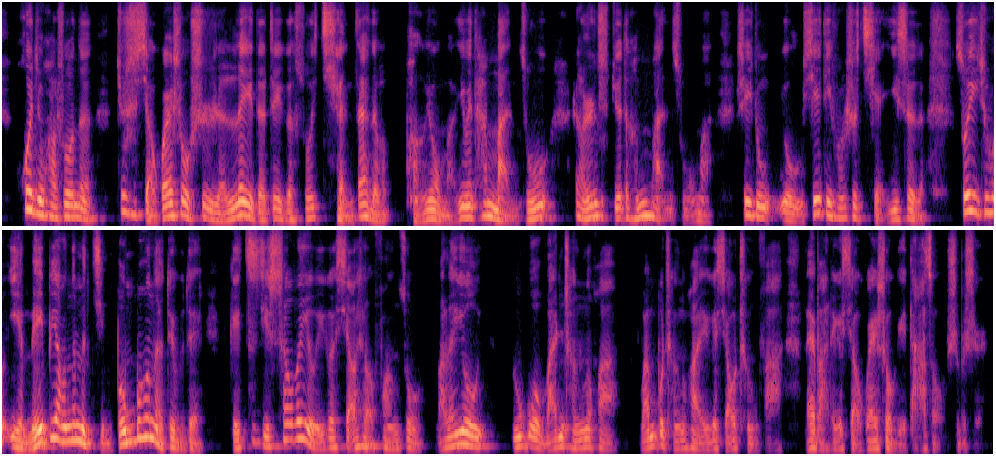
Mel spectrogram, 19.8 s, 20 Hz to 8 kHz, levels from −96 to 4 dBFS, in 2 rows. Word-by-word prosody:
换 250 -2 +6
句 190 - +6
话 165 -5 +3
说 150 +2 +2
呢， 130 -6 0 0.2
就 215 - -2
是 185 -4 -1
小 170 - 0
怪 140 +2 +2
兽 165 -1 +2
是 140 -4 -2
人 105 +5 0
类 170 -4 +7
的 110 -1 -2
这 125 +3 -2
个 110 -1 -4
所 130 +5 -4
潜 140 +2 -2
在 155 0 0
的 95 - -4 0.2
朋 95 +3 -7
友 120 -3 +3
嘛。 85 0 -8
因 140 - +1
为 145 - +4
它 155 +4 -3
满 130 -6 +1
足 140 +6 0 0.2
让 - - -3
人 145 +5 +3
觉 140 -4 -2
得 140 - -6
很 125 +2 -2
满 165 -1 -1
足 - - -12
嘛， - - -10 0.3
是 180 - +2
一 - - 0
种 150 -4 +1
有 100 -5 -1
些 190 - +3
地 175 -3 +1
方 135 -4 -5
是 145 0 -4
潜 135 -5 -4
意 120 - -1
识 120 0 -1
的， - - -9 0.3
所 215 - +5
以 225 - +3
就 205 0 -1
也 115 -4 +2
没 95 - +9
必 215 +6 +2
要 230 -5 +5
那 200 +2 +6
么 185 - +8
紧 170 0 -5
绷 165 +5 +5
绷 240 +3 +5
的， 190 - +4
对 120 - -2
不 100 - -9
对？ - - -8 0.2
给 105 - -1
自 110 - -4
己 130 -9 -2
稍 130 +13 -1
微 230 +1 +3
有 190 - +3
一 95 - -5
个 115 - -3
小 115 0 -4
小 125 +2 -4
放 105 -6 -8
纵， 110 +2 -8
完 110 - -7
了 130 - 0
又 140 -5 +5 0.2
如 125 +2 0
果 130 -3 0
完 105 +6 -2
成 110 -4 -4
的 120 - -1
话 100 -7 -10 0.2
完 120 +6 -3
不 - - -1
成 95 - -9
的 105 - -7
话， 105 -4 -6
有 - - -9
一 - - -8
个 - - -5
小 - - -6
惩 - - -11
罚 - - -18 0.4
来 - - -1
把 - - -9
这 - - -10
个 - - -7
小 - - -6
怪 - - -5
兽 - - -4
给 - - -14
打 - - -11
走， - - -7
是 - - -10
不 - - -18
是？ - - -9
135 Hz, 330 characters per minute, -22 LUFS, 115-165 Hz, 0.4 s, 没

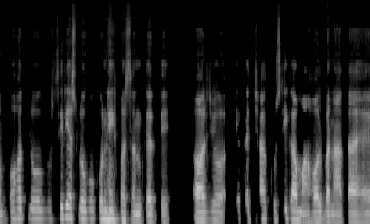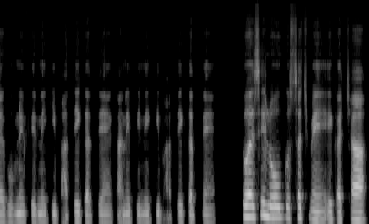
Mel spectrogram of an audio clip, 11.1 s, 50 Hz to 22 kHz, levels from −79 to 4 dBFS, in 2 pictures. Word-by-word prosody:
बहुत 170 +2 -1
लोग 160 -1 -3
सीरियस 185 +3 +1
लोगों 160 0 0
को 160 -1 -1
नहीं 155 0 +6
पसंद 135 -2 0
करते। 125 0 -1 0.4
और 140 0 +7
जो 145 -1 -3 0.3
एक 165 -2 -15
अच्छा 165 +2 -2
ख़ुशी 155 0 -8
का 155 -2 +5
माहौल 135 +1 +2
बनाता 130 0 +3
है, 125 +1 -2
घूमने-फिरने 125 0 -5
की 130 0 -7
बातें 140 +2 -6
करते 125 0 -7
हैं, 125 0 -7
खाने-पीने 125 0 -7
की 130 0 -9
बातें 135 +2 -10
करते 120 -1 -7
हैं, 120 +1 -8 0.4
तो 200 - +8
ऐसे 195 +3 +5
लोगों 185 -2 +5
को 185 - -3
सच 185 +1 -3
में 150 -2 +2
एक 145 0 -5
अच्छा 145 +2 +5
140 Hz, 190 wpm, -26 LUFS, 130-165 Hz, 0.4 s, तो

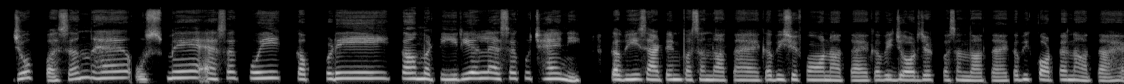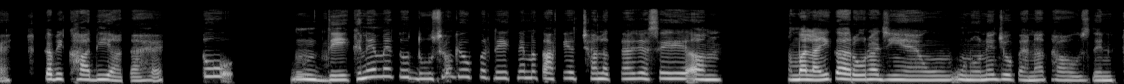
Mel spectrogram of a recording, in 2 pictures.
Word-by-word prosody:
जो 280 +4 +1 0.2
पसंद 240 - -2
है 295 +2 0
उसमें 275 - 0 0.2
ऐसा 255 +3 -1
कोई 290 +1 +2 0.2
कपड़े 275 +3 0
का 270 -1 +4
मैटेरियल 255 +2 +2
ऐसा 270 0 0
कुछ 275 -3 -5
है 260 0 +3
नहीं, 190 -6 +2 0.3
कभी 225 +1 +3
सैटिन 225 0 +2
पसंद 210 -1 -1
आता 200 0 -4
है 195 -1 -2
कभी 210 +2 -1
शिफॉन 205 -2 -1
आता 185 0 -3
है, 185 0 -2
कभी 200 +1 -3
जॉर्जेट 200 +1 -1
पसंद 195 -1 -3
आता 180 0 -4
है, 180 0 -3
कभी 220 +2 -1
कॉटन 210 0 -1
आता 180 -2 -4
है, 175 +1 -5 0.4
कभी 240 +1 +4
खादी 225 0 +2
आता 175 -3 -2
है। 180 -1 -3 0.4
तो 375 +7 -1 0.6
उम, 235 -2 +4
देखने 210 - +3
में 370 +1 -3
तो 335 -1 -2
दूसरों 260 -2 -2
के 350 - -7
ऊपर 335 -1 -5
देखने 290 +1 -5
में 305 0 -3
काफ़ी 265 +2 -2
अच्छा 260 -1 -3
लगता 255 0 -1
है, 260 0 0
जैसे 265 0 +1
अम 220 -1 +4 0.7
मलाइका 220 +3 +6
अरोरा 225 0 +4
जी 215 0 +2
हैं 205 -1 +2
उ 200 +1 0
उन्होंने 205 +2 +3
जो 225 0 +1
पहना 200 -1 -2
था 195 -2 -3
उस 185 0 -4
दिन 190 0 +1
225 Hz, 165 wpm, -22 LUFS, 200-265 Hz, 0.7 s, मलाइका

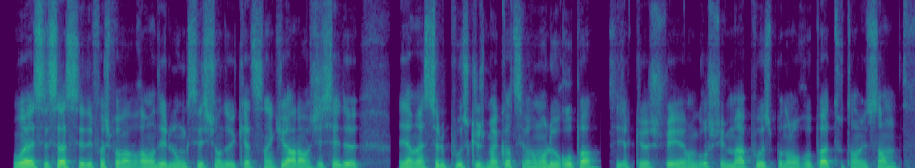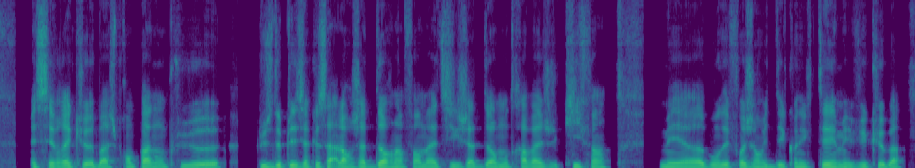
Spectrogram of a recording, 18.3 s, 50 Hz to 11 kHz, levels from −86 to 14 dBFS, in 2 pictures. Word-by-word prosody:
Ouais, 170 +7 +8
c'est 135 -4 0
ça. 180 +9 +6
C'est 130 -5 0
des 125 - +1
fois 175 - 0
je 165 - -5
peux 130 - +1
avoir 120 -2 +3
vraiment 130 +6 +2
des 130 -4 +2
longues 135 +2 -1
sessions 140 +2 -2
de 125 -3 -1
4-5 125 +1 -3
heures. 165 - +7
Alors 115 -2 +3
j'essaie 120 +7 -2
de 125 -2 +2 0.4
d'ailleurs 150 +3 +3
ma 130 -2 +3
seule 150 +5 0
pause 165 -1 -2
que 140 - -1
je 125 - -5
m'accorde 135 +7 0
c'est 135 -9 -5
vraiment 125 +6 +1
le 135 - +2
repas. 135 +4 +2
C'est-à-dire 115 0 -6
que 120 -1 -2
je 110 - -6
fais 125 -2 +1
en 115 -1 -1
gros, 135 +3 -2
je 135 - -8
fais 120 -4 -4
ma 130 +2 +3
pause 145 +2 -2
pendant 135 -3 -3
le 120 - 0
repas 120 +4 +2
tout 135 -1 -14
en - - 0
lessemble. 140 +5 -2 0.5
Mais 115 - -3
c'est 115 +1 0
vrai 135 +6 +2
que, 125 -3 0
ben, 115 -1 +1
je 115 - -9
prends 110 -1 -4
pas 135 +4 +3
non 130 -2 -3
plus, 145 +4 -6
heu, 115 -3 +1 0.3
plus 140 -3 -2
de 135 - +3
plaisir 130 0 0
que 140 - -3
ça. 135 - +1
Alors 115 -1 +1
j'adore 115 +4 +1
l'informatique, 120 +1 -2
j'adore 115 +1 -1
mon 115 0 -2
travail, 115 0 0
je 105 -1 -9
kiffe, 155 - -5
hein. 140 0 -1 0.5
Mais, 110 -2 0
heu, 105 -1 +2
bon 120 +3 -2
des 115 -3 0
fois 135 +4 0
j'ai 120 - -3
envie 110 -1 -1
de - - -8
déconnecter 115 +6 -1
mais 115 -4 -1
vu 130 +6 -4
que, 125 -2 -2
ben, 110 -2 0
125 Hz, 275 wpm, -22 LUFS, 115-140 Hz, 0.5 s, Ouais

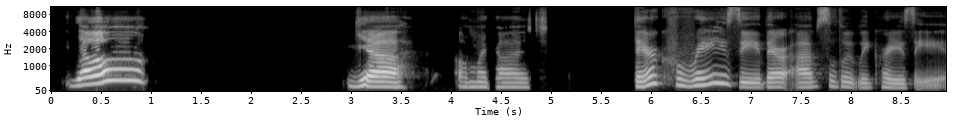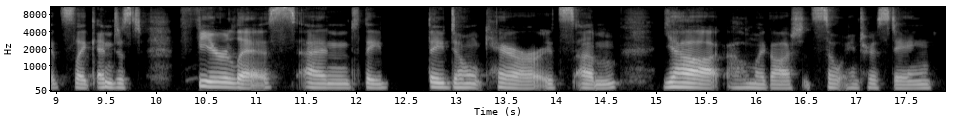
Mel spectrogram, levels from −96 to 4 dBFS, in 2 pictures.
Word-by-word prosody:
No. 380 - +8 2.0
Yeah. 195 -3 +6 0.5
Oh 185 - -8
my 185 -1 -6
gosh. 175 0 -5 1.0
They're 245 +11 +2
crazy, 250 - -2
they're 180 +2 -2
absolutely 175 -1 -6
crazy, 155 - -8
it's, 150 +3 -5
like 150 -3 -5
and 165 0 -2
just 155 0 -4 0.5
fearless, 175 -4 +1
and 155 -3 -5
they 155 -1 -5 0.4
they 175 -2 0
don't 160 -1 -5
care. 145 -6 -5
It's, 150 0 +1
um 145 +2 -5 0.5
Yeah. 170 -5 +2
Oh 150 0 -13
my 150 -2 -8
gosh. 140 -1 -7
It's - - +1
so 155 -2 -4
interesting. 145 -1 -7
170 Hz, 95 wpm, -24 LUFS, 150-190 Hz, 2.0 s, No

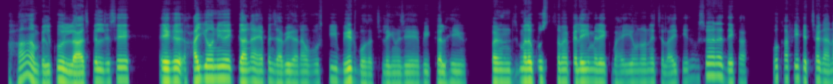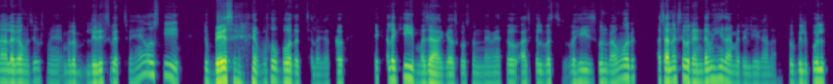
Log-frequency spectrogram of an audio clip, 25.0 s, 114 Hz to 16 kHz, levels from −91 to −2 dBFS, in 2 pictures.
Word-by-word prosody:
हाँ, 160 - 0
बिल्कुल। 120 +2 +2
आजकल 110 +5 +4
जैसे 130 +4 0 0.6
एक 140 0 +9 0.3
हाई 145 +3 +7
ऑन 160 0 +5
यू 165 - +5
एक 155 -2 +2
गाना 135 +1 +5
है, 125 -1 -1
पंजाबी 125 -2 -3
गाना। 120 0 -5
उसकी 125 +5 -9
बीट 135 +2 +3
बहुत 110 -2 -5
अच्छी 105 +3 -13
लगी 110 -1 -5
मुझे। 115 +1 -5
अभी 115 +1 -8
कल 120 -1 +2
ही 120 0 -6 0.5
परन 135 -1 +2 0.2
मतलब 140 -1 +6
कुछ 145 -1 -4
समय 135 -1 -3
पहले 135 +1 +1
ही 135 - -1
मेरे 130 -1 -1
एक 125 - -5
भाई 120 0 -10
है 125 - -6
उन्होंने 125 +1 -8
चलाई 120 -1 -8
थी 135 +2 -14
ना 160 - -21
उसमें 160 +5 -4
मैंने 190 -1 +2
देखा 130 -4 -5 0.4
वो 160 - -3
काफ़ी 160 0 -5
एक 155 - -11
अच्छा 145 +2 -1
गाना 130 -1 -3
लगा 125 0 +2
मुझे। 120 +3 -11
उसमें 125 -4 -15
मतलब 120 -1 -8
लीरिक्स 130 +3 -1
भी 130 - -2
अच्छे 125 +1 -11
हैं 160 +10 -10
और 210 -1 -2
उसकी 195 -6 -4 0.4
जो 135 - -3
बेस 140 +4 +9
है 125 +1 -3
वो 125 +5 -4
बहुत 135 -3 +1
अच्छा 110 -1 -9
लगा। 100 0 -16
तो 120 -1 -4 0.5
एक 145 - -8
अलग 150 0 +3
ही 165 -2 +3
मज़ा 115 -1 +2
आ - - -2
गया 105 +1 -5
उसको 110 +2 -9
सुनने 110 0 -14
में। 115 +1 -12
तो 120 -1 -5
आजकल 120 +1 -7
बस 125 +1 -8
वही 130 +2 -5
सुन 130 +1 -7
रहा 120 +1 -4
हूँ 150 +5 -5
और 160 -1 0 0.3
अचानक 140 +1 +5
से 165 - -2
वो 150 - +6
रैंडम 130 +2 0
ही 155 +1 -2
था 135 -4 -1
मेरे 110 -1 -10
लिए 105 0 -13
गाना। 105 +1 -16 0.2
तो 120 - -7
बिल्कुल 130 +2 -1
130 Hz, 215 wpm, -23 LUFS, 120-140 Hz, 0.6 s, एक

